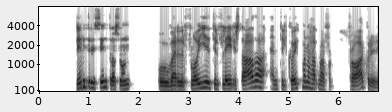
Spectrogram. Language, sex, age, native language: Icelandic, male, 40-49, Icelandic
